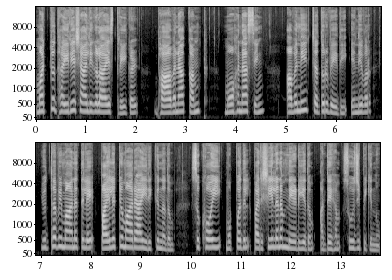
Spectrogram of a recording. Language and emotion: Malayalam, neutral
